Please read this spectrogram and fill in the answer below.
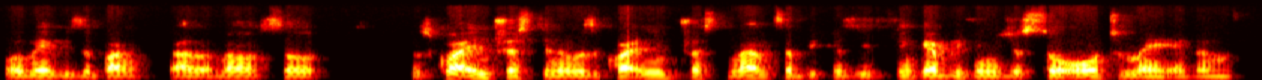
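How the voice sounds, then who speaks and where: A man's voice: lowish voice, quick pace, husky, lo-fi sound. A man co-hosting a casual business chat, rambling through his points with many fillers and restarts. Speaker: co-host.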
